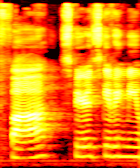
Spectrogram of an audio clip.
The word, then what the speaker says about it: pho: It's spelled pho, like F-H-O, but it's pho.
